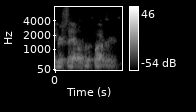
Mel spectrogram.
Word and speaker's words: Versailles: it's made in the Versailles um it's spelled for sign but the locals say for sale dude yes exactly um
